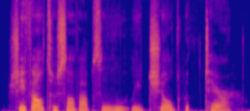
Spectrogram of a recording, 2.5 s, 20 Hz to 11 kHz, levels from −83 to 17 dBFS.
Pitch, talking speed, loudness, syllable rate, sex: 205 Hz, 170 wpm, -20 LUFS, 6.2 syllables/s, female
